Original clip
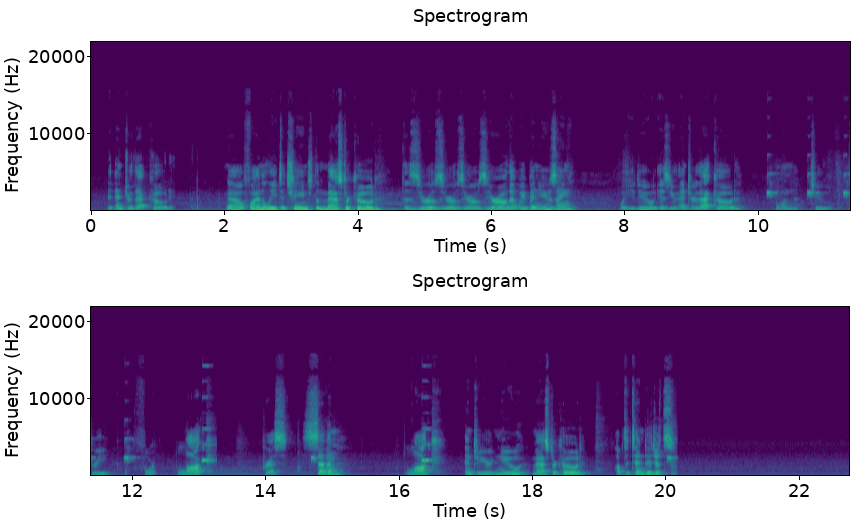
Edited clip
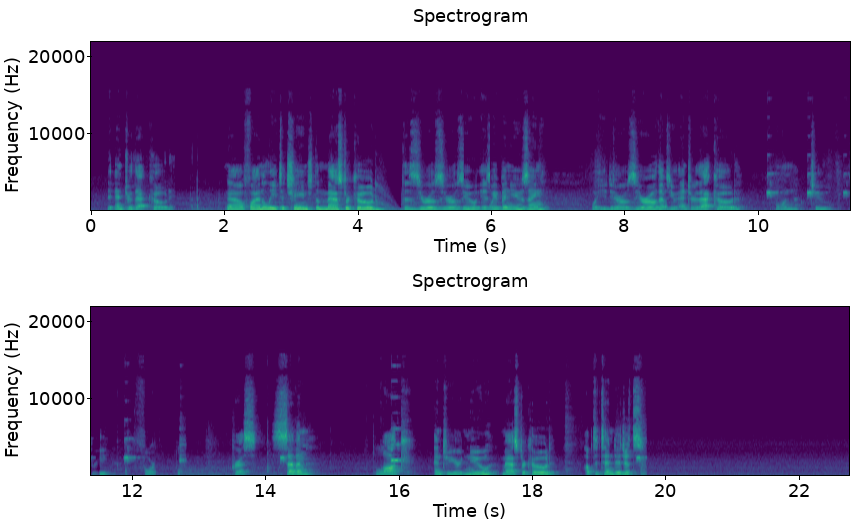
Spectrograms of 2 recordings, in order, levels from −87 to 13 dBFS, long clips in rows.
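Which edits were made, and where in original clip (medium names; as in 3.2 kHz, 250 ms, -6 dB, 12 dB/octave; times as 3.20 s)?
4.19 s: tape stop 0.46 s
5.58–6.39 s: swap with 8.24–8.63 s
11.00–11.51 s: fade out
12.71–13.17 s: delete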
